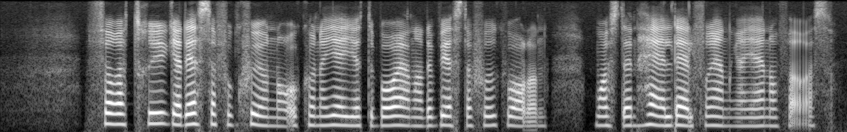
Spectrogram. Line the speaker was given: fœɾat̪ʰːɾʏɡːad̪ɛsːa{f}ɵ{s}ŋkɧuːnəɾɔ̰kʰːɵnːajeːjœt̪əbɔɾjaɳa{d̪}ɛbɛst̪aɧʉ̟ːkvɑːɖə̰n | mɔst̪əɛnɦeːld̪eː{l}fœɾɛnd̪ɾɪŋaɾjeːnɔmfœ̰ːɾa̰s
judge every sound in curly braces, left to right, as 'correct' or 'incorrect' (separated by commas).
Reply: correct, incorrect, correct, correct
